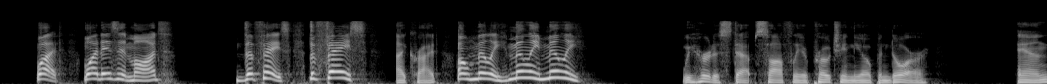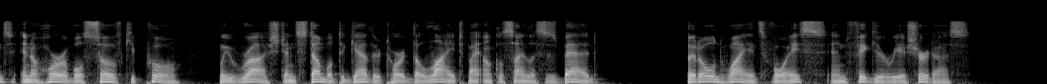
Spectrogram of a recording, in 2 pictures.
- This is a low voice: Yes, low, 100 Hz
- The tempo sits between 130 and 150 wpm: Yes, average, 145 wpm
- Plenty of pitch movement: Yes, wide, 7.4 semitones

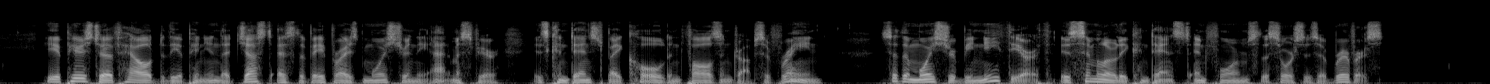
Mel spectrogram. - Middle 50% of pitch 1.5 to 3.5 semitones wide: No, average, 4.9 semitones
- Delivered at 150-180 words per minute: Yes, average, 170 wpm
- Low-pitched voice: Yes, very low, 85 Hz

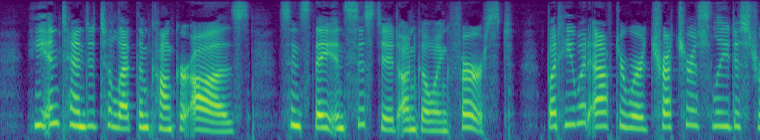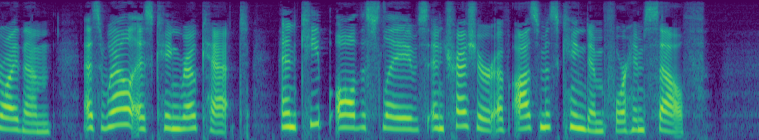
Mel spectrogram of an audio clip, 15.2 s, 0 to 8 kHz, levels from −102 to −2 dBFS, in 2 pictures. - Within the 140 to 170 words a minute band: Yes, average, 145 wpm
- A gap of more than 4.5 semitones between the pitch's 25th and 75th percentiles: No, average, 3.9 semitones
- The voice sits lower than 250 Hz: No, very high, 265 Hz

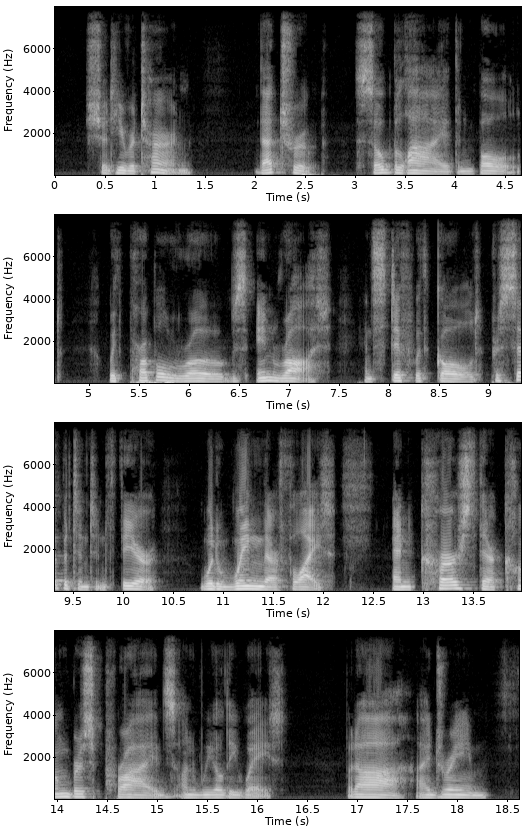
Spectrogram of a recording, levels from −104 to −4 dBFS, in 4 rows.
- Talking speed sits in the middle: No, slow, 115 wpm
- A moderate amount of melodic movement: Yes, average, 3.0 semitones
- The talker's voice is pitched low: Yes, low, 115 Hz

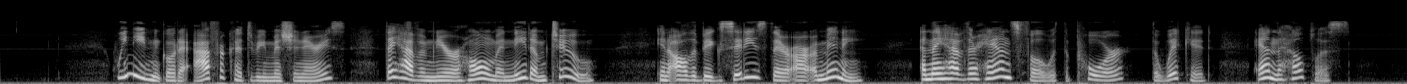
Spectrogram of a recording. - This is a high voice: Yes, high, 210 Hz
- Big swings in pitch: Yes, wide, 7.3 semitones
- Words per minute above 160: Yes, average, 170 wpm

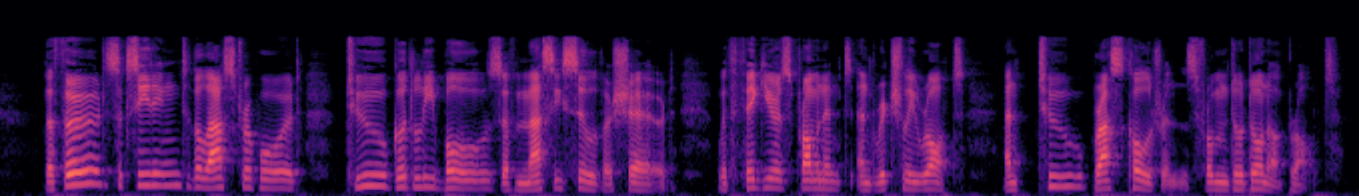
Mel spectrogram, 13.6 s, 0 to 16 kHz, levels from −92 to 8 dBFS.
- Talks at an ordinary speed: No, slow, 120 wpm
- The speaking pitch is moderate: Yes, medium, 155 Hz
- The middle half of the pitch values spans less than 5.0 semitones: Yes, average, 4.6 semitones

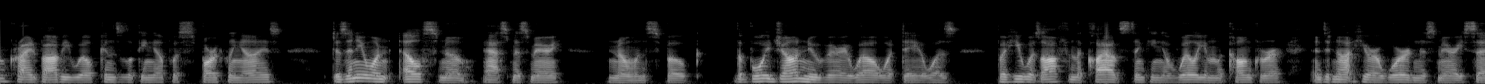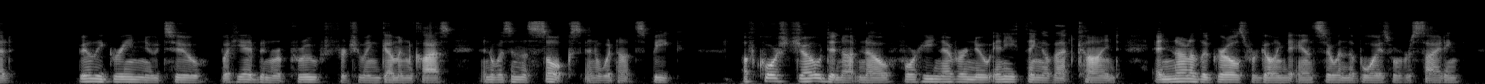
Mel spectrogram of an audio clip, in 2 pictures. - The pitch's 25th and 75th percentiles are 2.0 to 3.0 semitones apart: Yes, narrow, 2.4 semitones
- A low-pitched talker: Yes, low, 105 Hz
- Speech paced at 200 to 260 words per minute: Yes, fast, 205 wpm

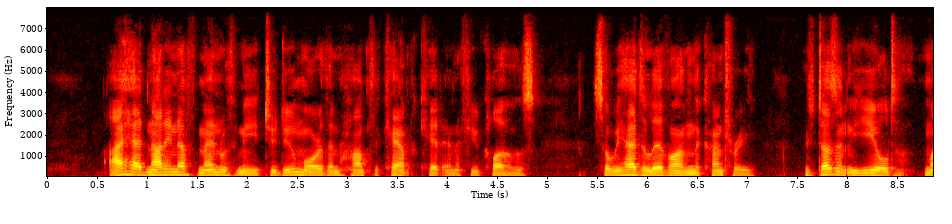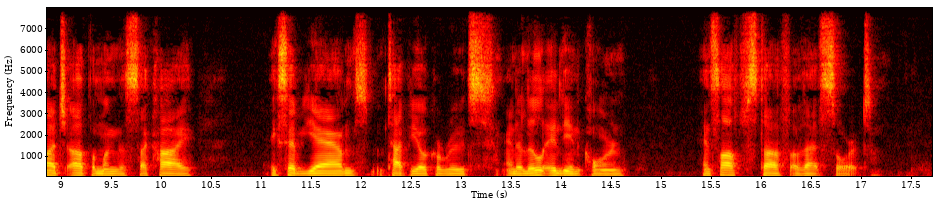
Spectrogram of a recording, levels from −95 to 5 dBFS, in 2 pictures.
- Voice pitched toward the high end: No, low, 105 Hz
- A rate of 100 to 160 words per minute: No, average, 175 wpm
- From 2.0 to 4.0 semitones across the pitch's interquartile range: Yes, narrow, 2.5 semitones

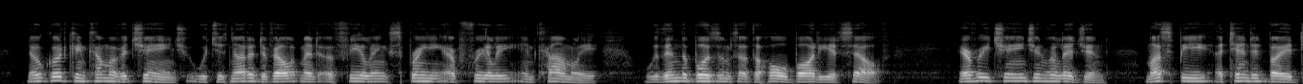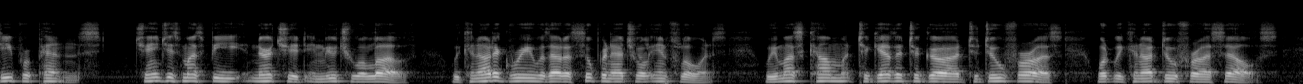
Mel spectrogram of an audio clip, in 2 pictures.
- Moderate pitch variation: No, narrow, 2.3 semitones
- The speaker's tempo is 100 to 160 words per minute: Yes, average, 155 wpm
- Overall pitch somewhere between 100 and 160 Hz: Yes, medium, 140 Hz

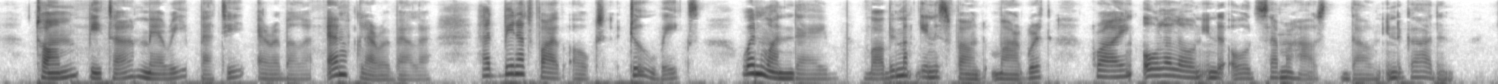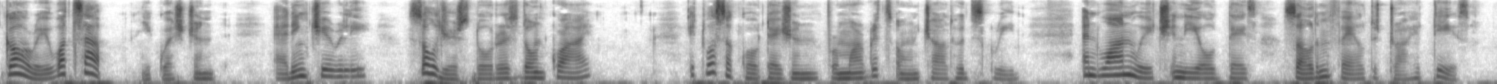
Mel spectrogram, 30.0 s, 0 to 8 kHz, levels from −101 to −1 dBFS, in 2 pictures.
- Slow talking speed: Yes, slow, 130 wpm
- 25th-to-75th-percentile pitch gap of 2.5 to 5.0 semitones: No, wide, 5.4 semitones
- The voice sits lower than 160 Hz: Yes, medium, 140 Hz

